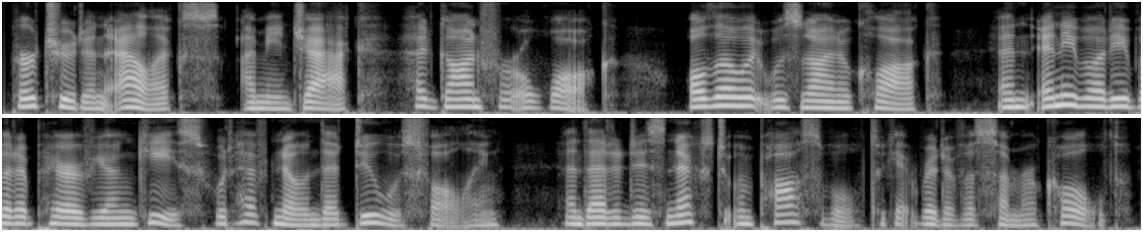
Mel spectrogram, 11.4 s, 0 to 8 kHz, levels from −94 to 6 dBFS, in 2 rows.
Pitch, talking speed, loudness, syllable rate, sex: 175 Hz, 225 wpm, -20 LUFS, 5.8 syllables/s, female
